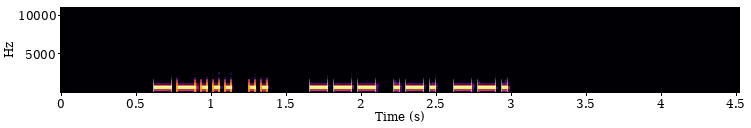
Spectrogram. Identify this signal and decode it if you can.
Morse code, heard as a keyed tone, about 30 wpm, 700 Hz. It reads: 7I ORG
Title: Winter Field Day Exchanges Encore 30wpm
